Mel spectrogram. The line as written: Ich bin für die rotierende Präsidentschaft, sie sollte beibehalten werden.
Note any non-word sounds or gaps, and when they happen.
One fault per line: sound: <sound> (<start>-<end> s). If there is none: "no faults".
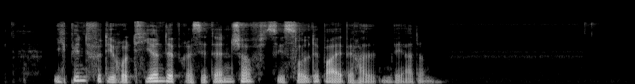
no faults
